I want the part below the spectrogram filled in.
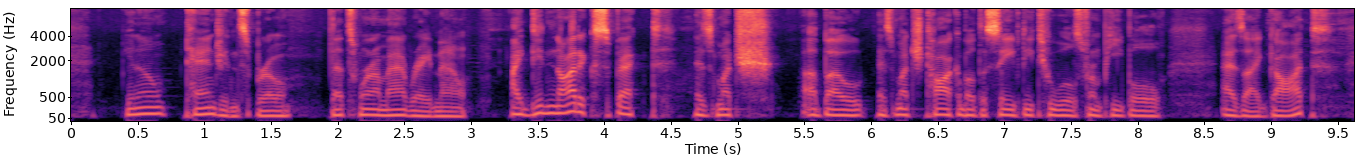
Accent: the South, United States; I feel like growing up in the South, maybe this is just a stereotype

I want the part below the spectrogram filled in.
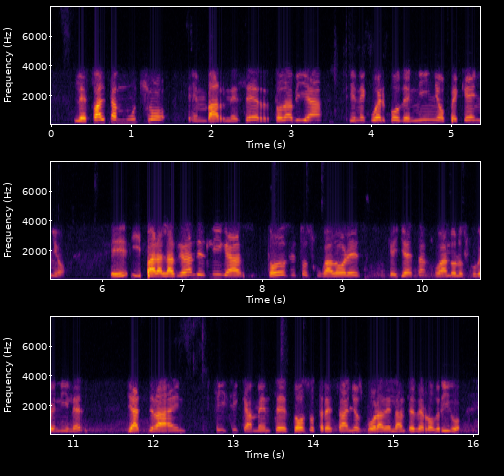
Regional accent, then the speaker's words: Mexico; verla en Roland Garros como mexicano

